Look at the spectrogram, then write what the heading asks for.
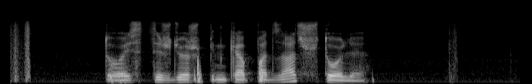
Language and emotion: Russian, angry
